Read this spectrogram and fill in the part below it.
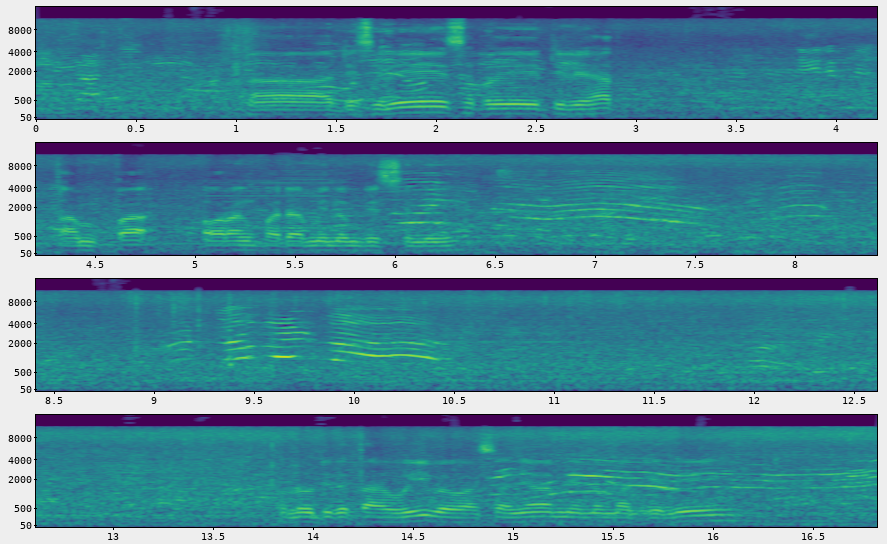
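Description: Men and women talk nearby in a busy open space.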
